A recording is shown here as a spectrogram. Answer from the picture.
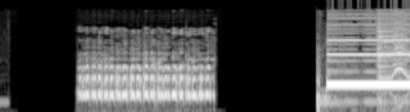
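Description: Added comedy sound effects: a trilling, ring-like effect lasting about a second and a half, then silence. Near the end a loud, steady high test-tone beep, the TV colour-bars tone, comes in with a wobbling boing beginning over it.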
